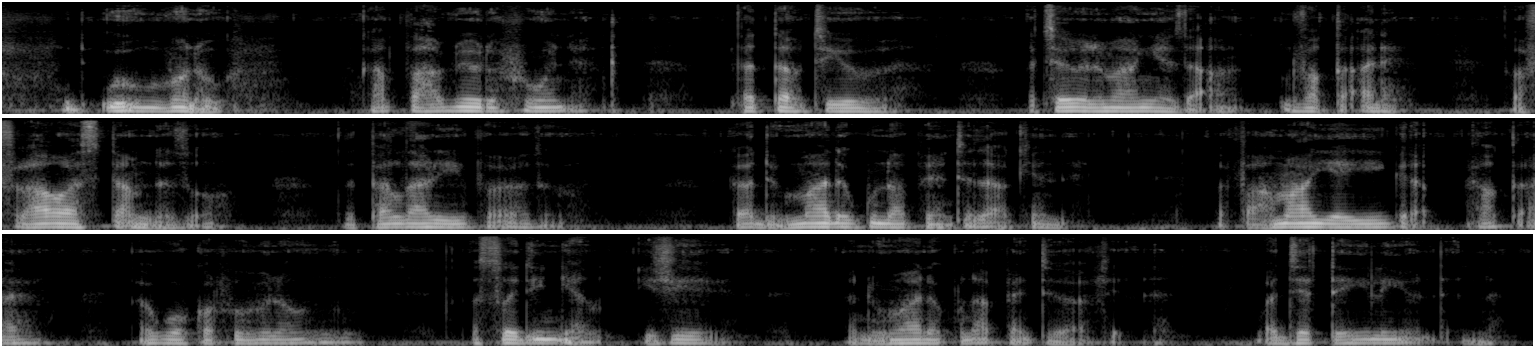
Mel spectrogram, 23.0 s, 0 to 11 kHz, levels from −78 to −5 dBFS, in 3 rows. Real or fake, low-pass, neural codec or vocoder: fake; 9.9 kHz; codec, 24 kHz, 0.9 kbps, WavTokenizer, small release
